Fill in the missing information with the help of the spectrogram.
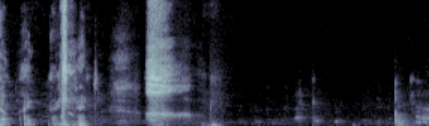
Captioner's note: sighs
